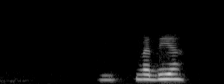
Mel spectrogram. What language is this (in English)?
Punjabi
